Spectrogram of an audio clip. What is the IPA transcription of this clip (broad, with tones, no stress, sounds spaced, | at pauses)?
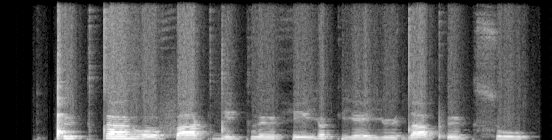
ǃ ɨ˨ k t ɐ˦ ɣ o˨ f a˨ k d i˨ k ð ɨ˨ h i˨ j ɵ˦ k j e˨ j ʉ˨ d a˦ pʼ ɨ˦ k s u˨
